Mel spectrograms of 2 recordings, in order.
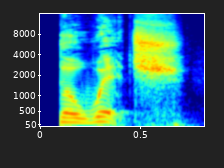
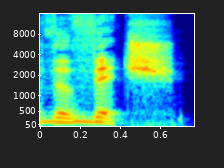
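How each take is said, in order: First: The word begins with a W sound. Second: The word begins with a V sound.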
